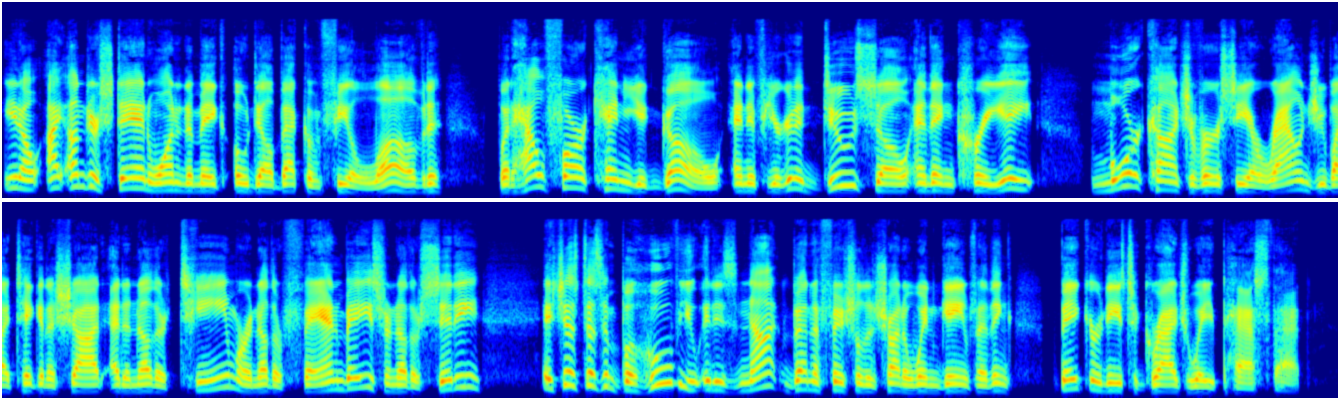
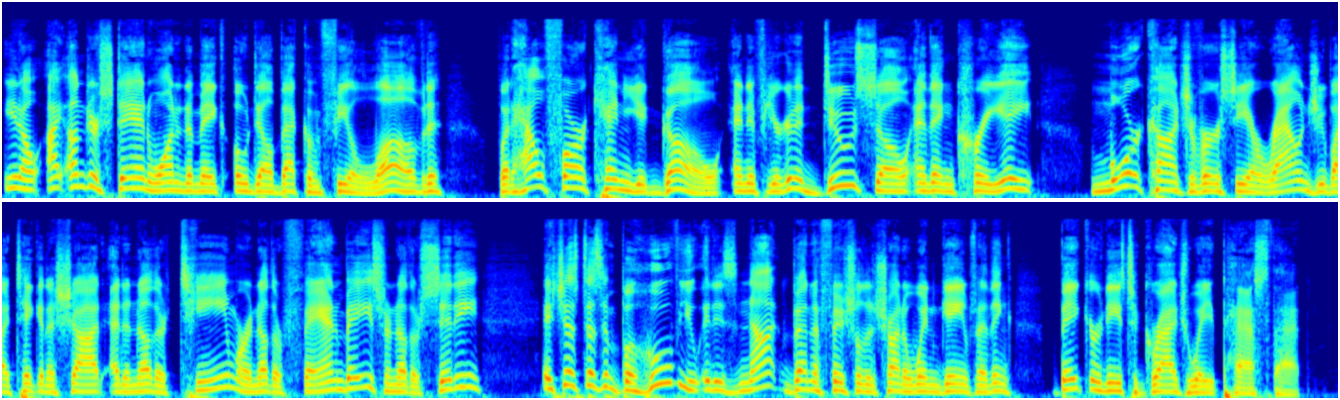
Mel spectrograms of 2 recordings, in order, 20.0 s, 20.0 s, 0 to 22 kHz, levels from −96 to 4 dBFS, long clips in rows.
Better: second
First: thin; somewhat; fading below 300 Hz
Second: none

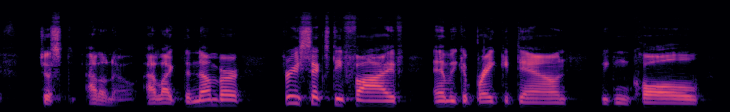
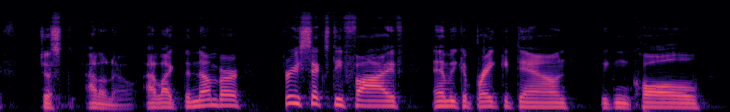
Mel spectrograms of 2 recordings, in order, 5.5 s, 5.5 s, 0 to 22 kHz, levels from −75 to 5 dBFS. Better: second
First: thin; somewhat; fading below 300 Hz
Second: none

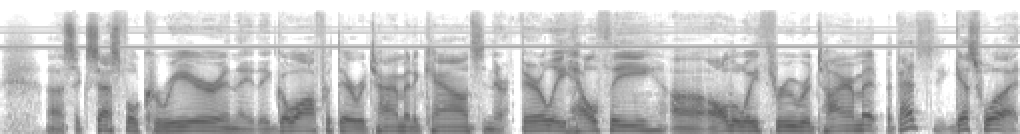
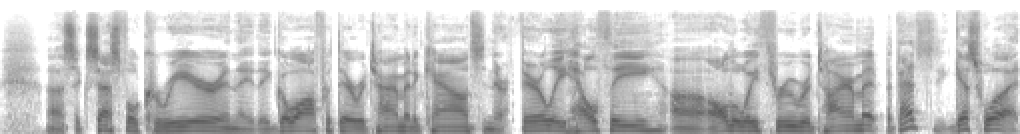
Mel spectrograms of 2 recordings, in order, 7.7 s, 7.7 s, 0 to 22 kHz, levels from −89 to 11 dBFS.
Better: second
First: high-pitched whine; noticeable; throughout; 5 kHz, 20 dB below the speech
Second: none

